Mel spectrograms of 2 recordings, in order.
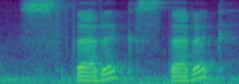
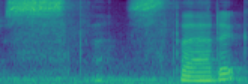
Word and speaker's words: aesthetic: Even if you started on the S and went to the TH, aesthetic, aesthetic, aesthetic. Just working on that transition of tongue behind the teeth and then tongue between the teeth.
